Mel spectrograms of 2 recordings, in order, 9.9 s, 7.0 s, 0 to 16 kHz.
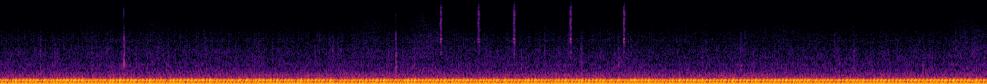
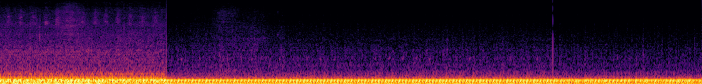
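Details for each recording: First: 2007 Toyota Yaris 1.5L 1NZ-FE, cylinder 3 misfire blamed on a bad coil, new plugs and coil packs fitted: steady, even low idle hum with no stumbles or skipped beats, light rain ticking on top. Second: 2007 Toyota Yaris 1.5L 1NZ-FE: low, lumpy idle with an uneven thump three to four times a second from a cylinder 3 misfire, suspected bad coil; pulling coil 3 wires tested it, coil/plug swap planned.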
